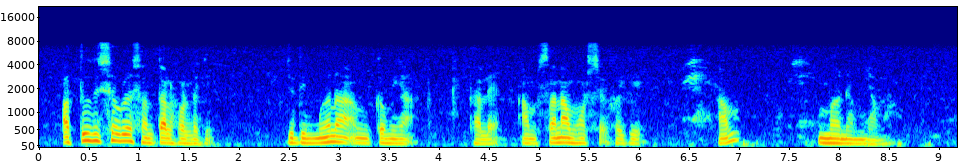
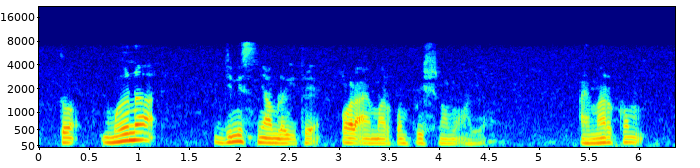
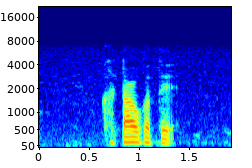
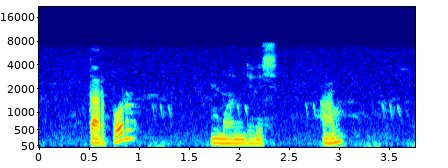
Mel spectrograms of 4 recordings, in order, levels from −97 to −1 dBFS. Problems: background sounds at intervals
